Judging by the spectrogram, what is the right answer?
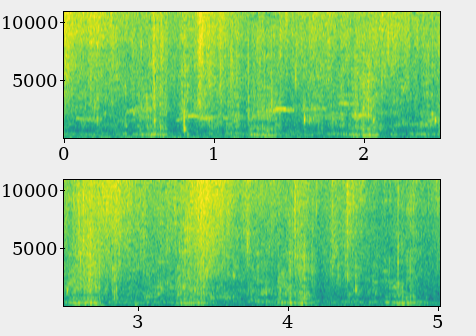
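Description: Donkey chewing a mouthful of grass close to the microphone: steady, rhythmic munching with small crunching clicks, about three chews every two seconds.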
